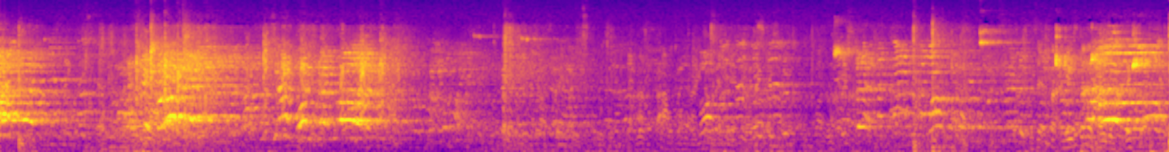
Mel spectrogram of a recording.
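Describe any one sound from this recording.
Players shout and call to each other across a large echoing hall.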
